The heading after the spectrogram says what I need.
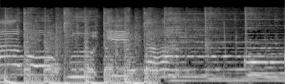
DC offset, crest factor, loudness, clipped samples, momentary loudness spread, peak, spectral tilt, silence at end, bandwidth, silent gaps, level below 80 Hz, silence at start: under 0.1%; 12 dB; -12 LUFS; under 0.1%; 7 LU; 0 dBFS; -4 dB/octave; 0 s; 15.5 kHz; none; -18 dBFS; 0 s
